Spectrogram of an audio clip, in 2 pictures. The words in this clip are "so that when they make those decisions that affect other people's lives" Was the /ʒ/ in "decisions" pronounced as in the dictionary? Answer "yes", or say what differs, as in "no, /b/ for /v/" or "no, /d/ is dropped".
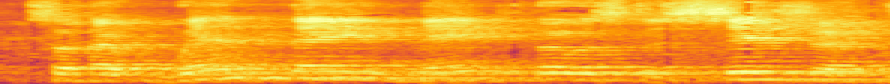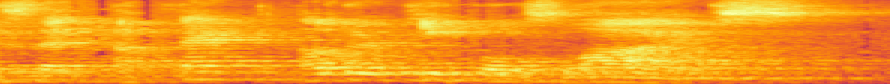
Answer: yes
